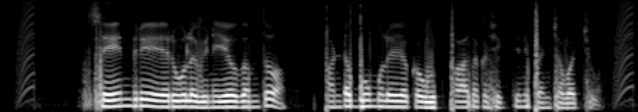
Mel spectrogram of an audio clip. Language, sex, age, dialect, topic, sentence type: Telugu, male, 18-24, Central/Coastal, agriculture, statement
